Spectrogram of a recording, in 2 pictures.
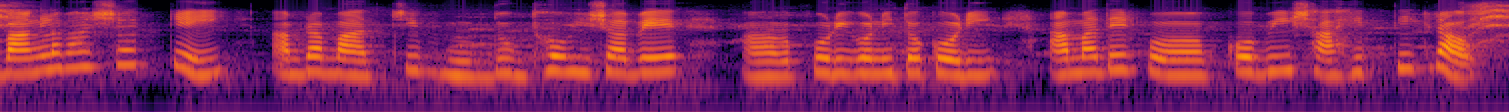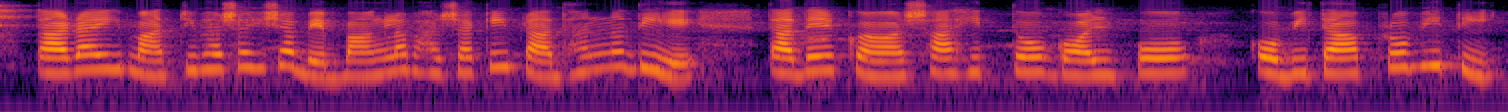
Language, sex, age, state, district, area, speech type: Bengali, female, 18-30, West Bengal, Birbhum, urban, spontaneous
